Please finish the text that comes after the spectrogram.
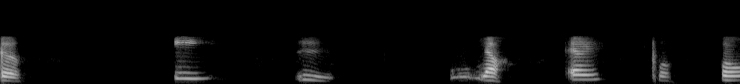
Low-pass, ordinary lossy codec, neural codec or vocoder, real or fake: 3.6 kHz; Opus, 32 kbps; codec, 24 kHz, 0.9 kbps, WavTokenizer, medium speech release version 2; fake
